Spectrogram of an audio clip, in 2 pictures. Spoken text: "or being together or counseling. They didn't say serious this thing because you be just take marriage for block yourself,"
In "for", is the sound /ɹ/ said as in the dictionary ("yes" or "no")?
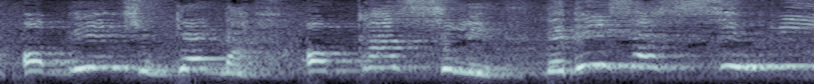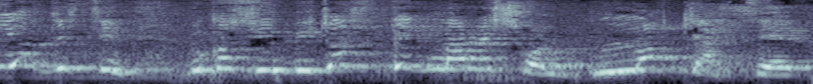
no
